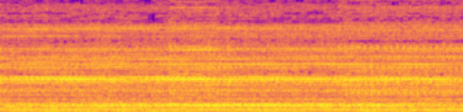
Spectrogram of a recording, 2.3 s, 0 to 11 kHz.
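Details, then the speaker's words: IBM PS/2 55SX with a replacement logic board at power-on: the hard drive spins up and the fan hisses, but no POST beep comes and the keyboard lights stay solid. Owner guesses something is hung up. "definitely trying just waiting for a beep no beeps yet I've got solid lights on the keyboard so I'm guessing something is hung up"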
